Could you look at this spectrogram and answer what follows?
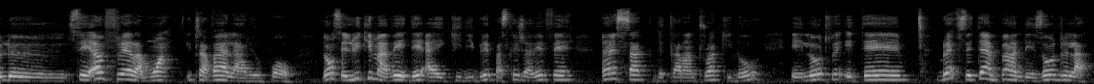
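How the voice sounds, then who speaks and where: A woman with a Cameroonian French accent tells a story in casual talk, at a medium pitch. She is animated and swings into loud, indignant retorts. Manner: animated, switches into loud indignant retorts when quoting herself. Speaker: vlogger.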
